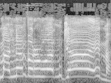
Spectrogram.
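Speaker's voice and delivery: very high-pitched, slow, drawn-out cartoon duck voice. Talking about voices with friends, showing off: Scrooge McDuck voice. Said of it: "I can do a really good Scrooge McDuck".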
